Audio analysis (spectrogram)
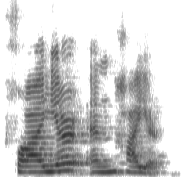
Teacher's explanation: This triphthong combines the A sound as in right with the schwa sound.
